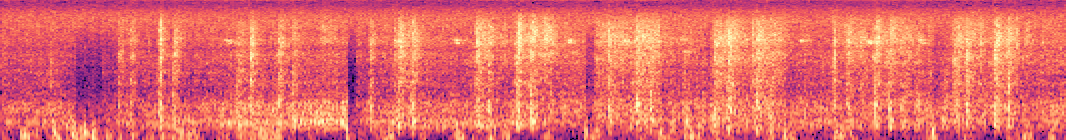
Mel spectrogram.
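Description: Passenger train running along the track, heard from aboard a moving carriage: a continuous rattle and rumble with dense, uneven clattering knocks from the wheels and coach.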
